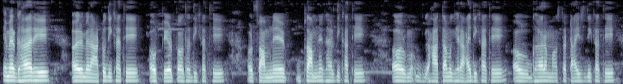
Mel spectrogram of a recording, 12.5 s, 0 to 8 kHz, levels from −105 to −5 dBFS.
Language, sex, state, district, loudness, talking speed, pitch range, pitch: Hindi, male, Chhattisgarh, Bilaspur, -20 LUFS, 145 wpm, 130-135 Hz, 130 Hz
